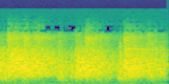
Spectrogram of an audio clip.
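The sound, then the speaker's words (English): A loud, dense barrage of gunfire as outlaws leap from a locomotive cab in a prison yard and open fire, overlapping shots blurring into a steady crackling roar for a couple of seconds, with no voices heard. “As the engine came to a stop near the end of the track, the outlaws leaped from the cab with guns in hand and opened fire.”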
